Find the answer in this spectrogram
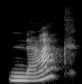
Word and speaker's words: knack: this one Knack um Knack is it has a k but we don't pronounce it so it's the same as the word no or knee there's a silent k followed by an N so Knack and be careful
